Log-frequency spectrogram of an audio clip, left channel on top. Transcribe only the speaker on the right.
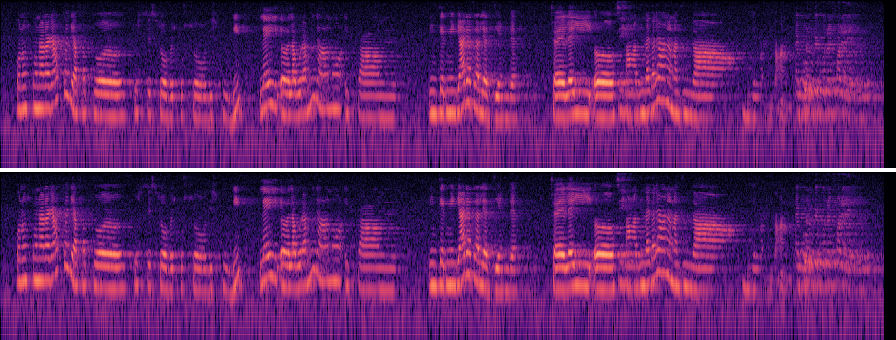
Conosco una ragazza che ha fatto eh, il tuo stesso percorso di studi. Lei eh, lavora a Milano e fa mh, l'intermediaria tra le aziende. Cioè lei eh,
tra un'azienda italiana e un'azienda, mi sembra americana, non
ricordo.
